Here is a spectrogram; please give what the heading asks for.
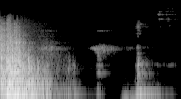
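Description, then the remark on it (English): A door to a room in a house is shut with a heavy, loud thud, followed by a brief pause and then a quieter metallic click and clunk as it is locked, with no voices. “Put her in this room. Lock the door. She can't get out.”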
